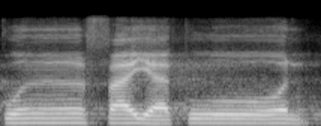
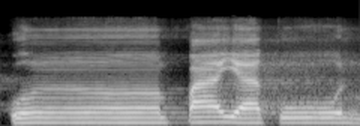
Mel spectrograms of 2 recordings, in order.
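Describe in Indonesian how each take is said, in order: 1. Kata kedua diawali bunyi f, gigi menyentuh bibir bawah. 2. Kata kedua diawali bunyi p, dengan kedua bibir. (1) "Fa fa fa kun fayakun gitu" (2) "Fa bukannya pak ya. Kun payakun bukan"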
